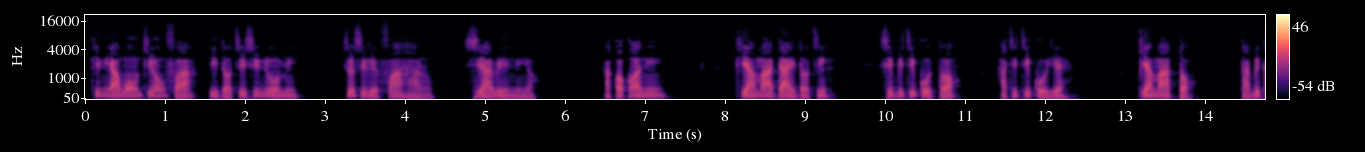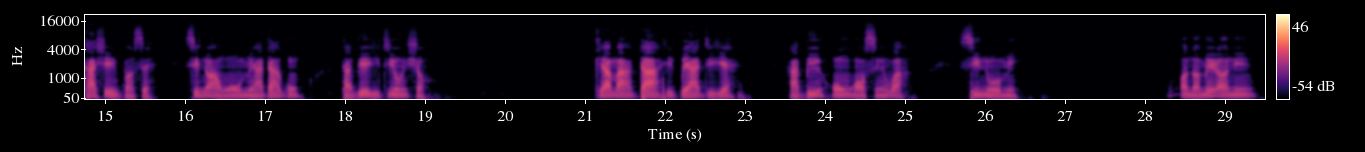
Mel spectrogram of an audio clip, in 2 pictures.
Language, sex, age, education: Yoruba, male, 30-45, tertiary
